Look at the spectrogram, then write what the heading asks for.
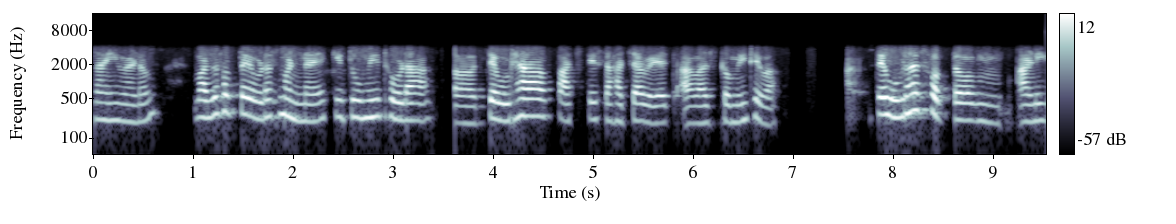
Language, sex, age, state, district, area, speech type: Marathi, female, 18-30, Maharashtra, Nashik, urban, conversation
